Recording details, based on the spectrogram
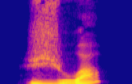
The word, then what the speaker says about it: joyeux: The final X is silent. So far, we have joyeux, joyeux.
